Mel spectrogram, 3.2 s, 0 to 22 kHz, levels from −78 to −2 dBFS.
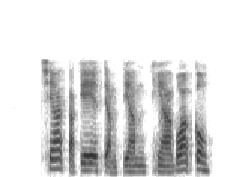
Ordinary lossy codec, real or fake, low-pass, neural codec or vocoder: AAC, 24 kbps; fake; 5.4 kHz; codec, 16 kHz, 4 kbps, FunCodec, trained on LibriTTS, 50 frames a second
